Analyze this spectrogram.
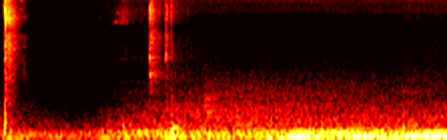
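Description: Spring-loaded solder sucker (desoldering pump) firing with a sharp snap as solder is drawn off a capacitor lead, followed by a lighter click about a second and a half later. A low rumble comes up from a little after halfway on.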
